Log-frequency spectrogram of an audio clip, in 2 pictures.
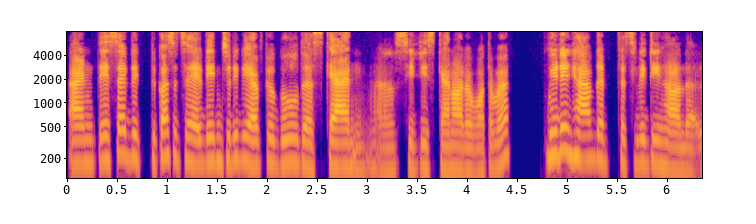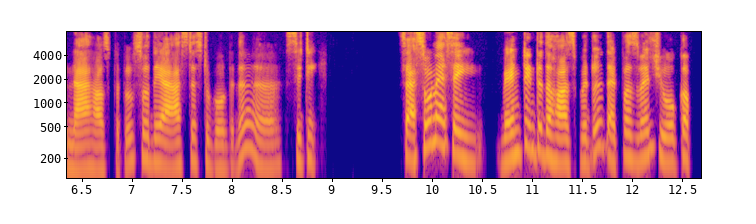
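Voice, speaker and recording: A middle-aged woman speaks quickly in a fairly bright voice on the low side, in a dry recording. Originally from Bhopal, India, and now a longtime ashram volunteer, she is a podcast guest telling a long personal story with an Indian English accent. Her earnest account runs through events in long chains, full of fillers.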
